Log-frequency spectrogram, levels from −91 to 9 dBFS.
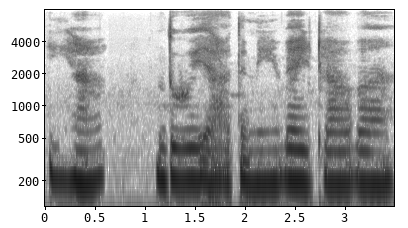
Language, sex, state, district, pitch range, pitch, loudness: Bhojpuri, female, Uttar Pradesh, Deoria, 190-205 Hz, 195 Hz, -12 LUFS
